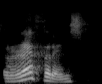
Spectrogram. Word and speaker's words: reference: c e and becomes reference listen carefully reference so the stress is already on the first syllable reference that means you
